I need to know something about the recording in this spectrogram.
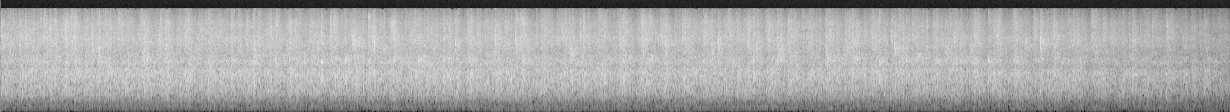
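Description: Audience applauding steadily, the clapping dying away near the end.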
